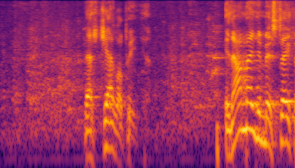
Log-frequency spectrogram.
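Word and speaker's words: jalapeño: That's jalapeno. And I made the mistake of trying to explain that to him. I said, I know it's a J, but it's pronounced with an H.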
